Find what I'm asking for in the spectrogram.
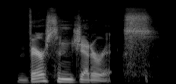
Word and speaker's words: Vercingetorix: And he pronounces it Vercingetorix.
